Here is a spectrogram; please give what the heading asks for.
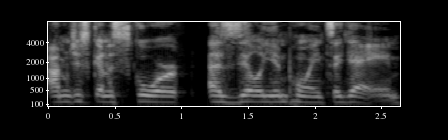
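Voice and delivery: ordinary talk, nothing marked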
